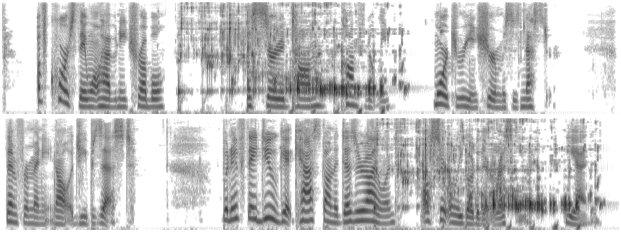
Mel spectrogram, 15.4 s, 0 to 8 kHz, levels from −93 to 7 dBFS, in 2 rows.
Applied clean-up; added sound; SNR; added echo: classical method spectral subtraction.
